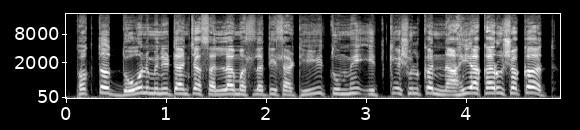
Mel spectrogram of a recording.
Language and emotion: Marathi, angry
